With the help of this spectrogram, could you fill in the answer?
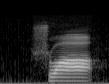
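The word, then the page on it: shua: tone 1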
